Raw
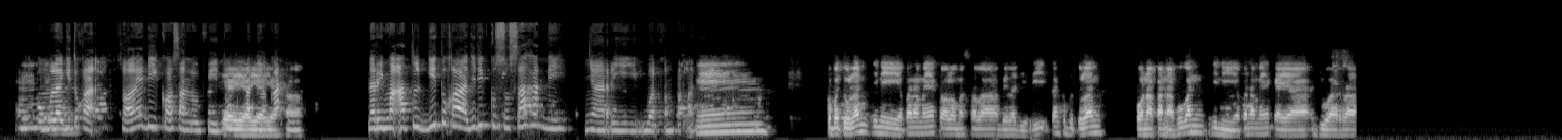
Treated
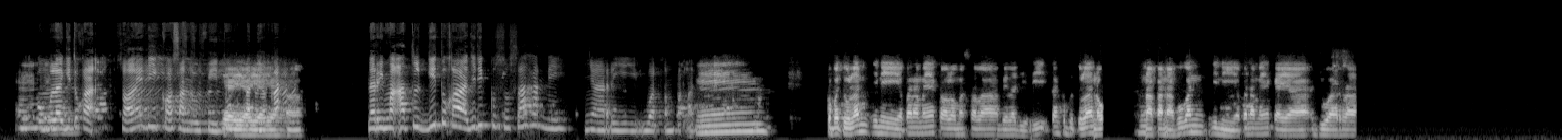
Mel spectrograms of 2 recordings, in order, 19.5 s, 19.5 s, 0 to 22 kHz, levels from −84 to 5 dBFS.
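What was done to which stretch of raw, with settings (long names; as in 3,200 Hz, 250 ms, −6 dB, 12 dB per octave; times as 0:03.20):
0:01.40–0:03.72: feedback echo with a swinging delay time 106 ms, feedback 56%, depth 64 cents, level −13.5 dB
0:06.01–0:08.92: head-to-tape spacing loss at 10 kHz 30 dB
0:13.67–0:14.32: reverse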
